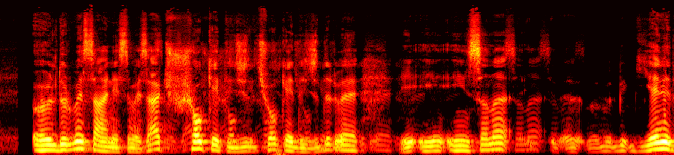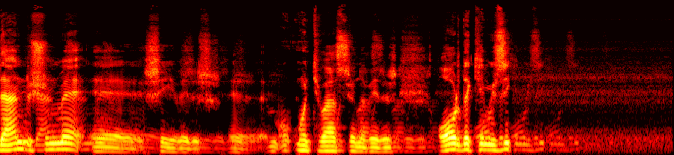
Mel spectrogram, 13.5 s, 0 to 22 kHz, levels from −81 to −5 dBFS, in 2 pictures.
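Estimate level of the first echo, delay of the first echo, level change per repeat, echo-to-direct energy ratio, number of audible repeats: -19.0 dB, 0.349 s, -10.0 dB, -18.5 dB, 2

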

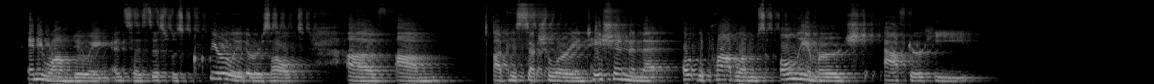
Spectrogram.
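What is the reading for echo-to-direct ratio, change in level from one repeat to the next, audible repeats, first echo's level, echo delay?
-7.0 dB, -7.0 dB, 4, -8.0 dB, 77 ms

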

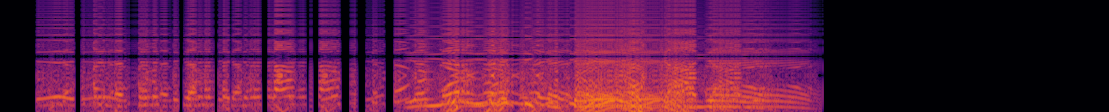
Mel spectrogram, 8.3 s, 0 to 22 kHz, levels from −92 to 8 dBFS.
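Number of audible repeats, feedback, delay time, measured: 1, no steady repeat, 0.338 s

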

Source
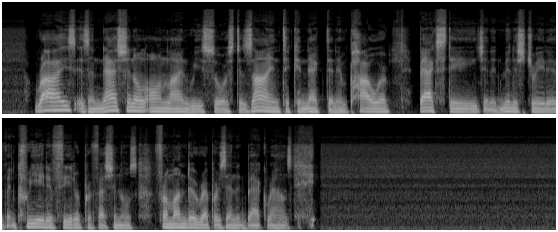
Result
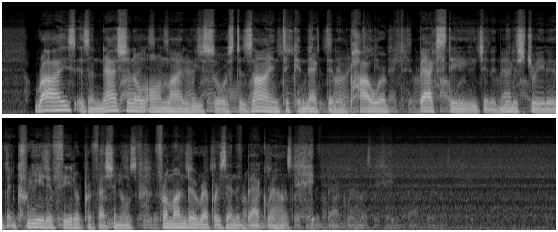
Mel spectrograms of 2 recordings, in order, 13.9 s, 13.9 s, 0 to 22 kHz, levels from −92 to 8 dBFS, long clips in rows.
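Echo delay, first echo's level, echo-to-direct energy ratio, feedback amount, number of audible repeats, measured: 0.996 s, -15.0 dB, -14.5 dB, 34%, 3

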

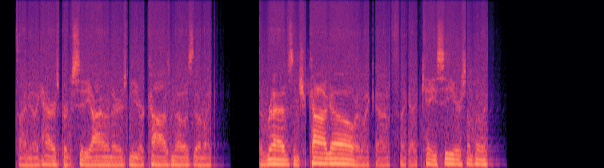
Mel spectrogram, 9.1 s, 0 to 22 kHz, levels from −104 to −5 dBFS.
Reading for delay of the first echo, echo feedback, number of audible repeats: 96 ms, 38%, 2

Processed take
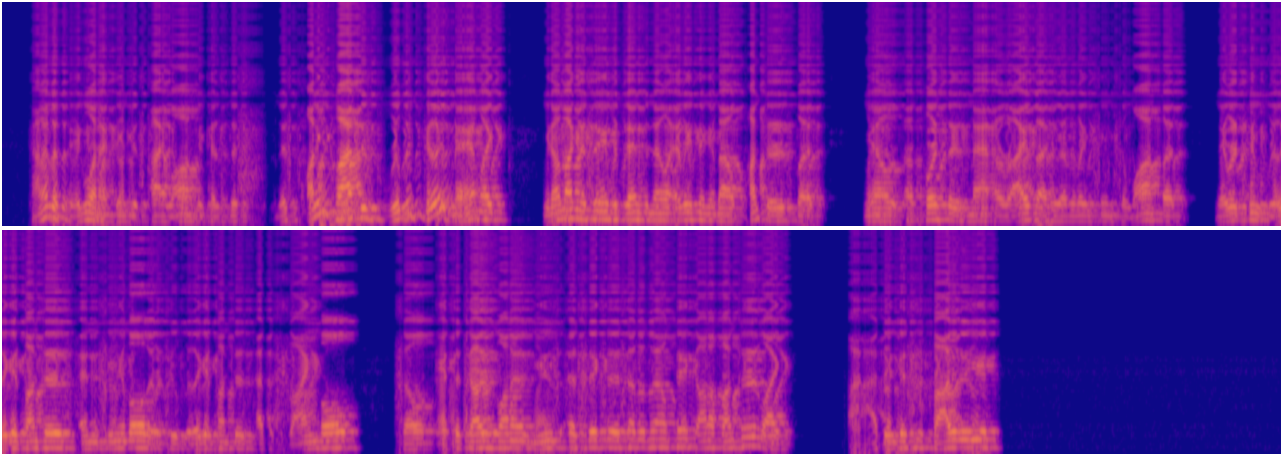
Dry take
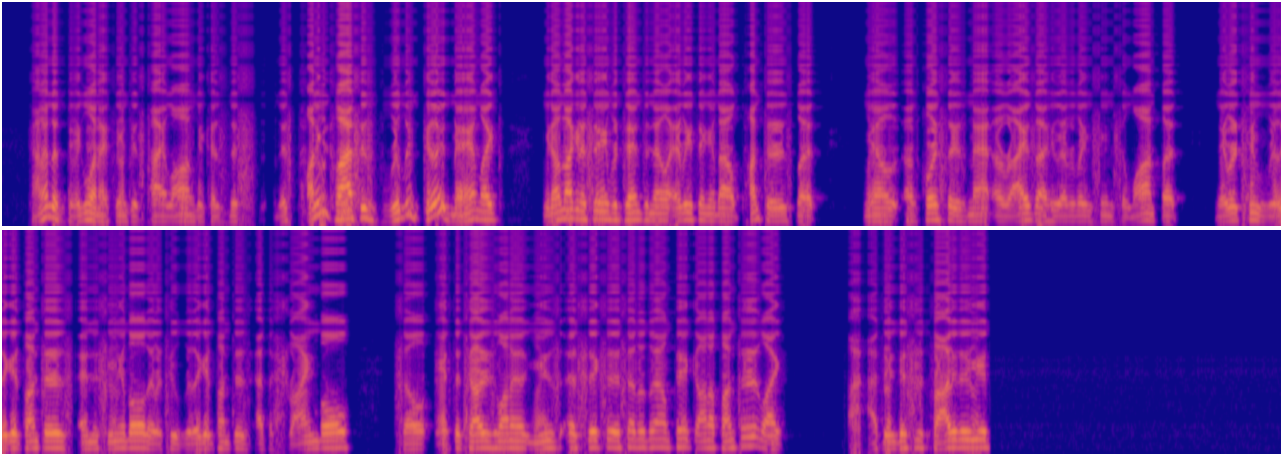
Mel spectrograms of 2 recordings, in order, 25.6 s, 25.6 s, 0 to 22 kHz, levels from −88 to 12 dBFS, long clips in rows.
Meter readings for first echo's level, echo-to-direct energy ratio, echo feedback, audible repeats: -6.5 dB, -6.5 dB, no steady repeat, 2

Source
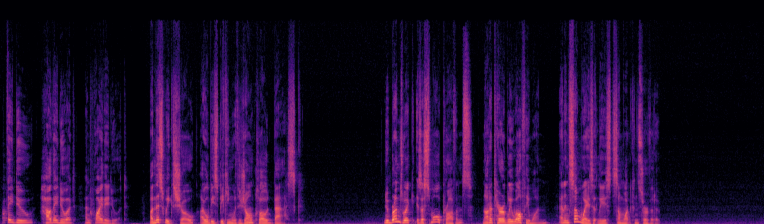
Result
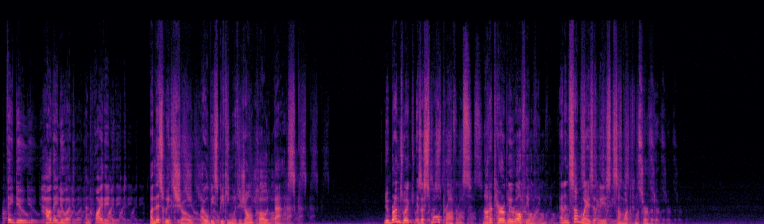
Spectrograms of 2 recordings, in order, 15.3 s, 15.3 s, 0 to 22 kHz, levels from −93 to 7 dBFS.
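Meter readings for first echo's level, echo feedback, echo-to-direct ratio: -14.5 dB, 35%, -14.0 dB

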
